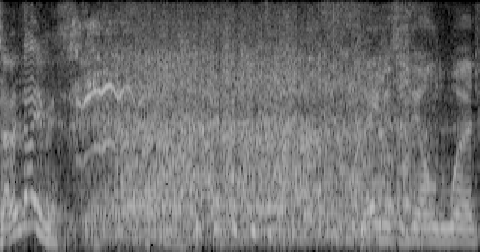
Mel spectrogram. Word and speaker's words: Davies: Doesn't really rhyme with anything apart from Mavis. Unless you know someone called Mavis. Yes. It's Alan Davies.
